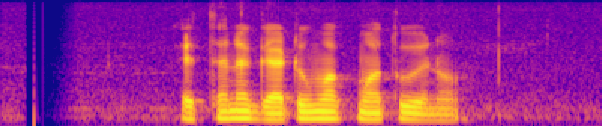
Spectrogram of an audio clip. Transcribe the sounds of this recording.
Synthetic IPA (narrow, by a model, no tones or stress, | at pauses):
et̪ʰɛneɡɛʈumakmat̪uenɔ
